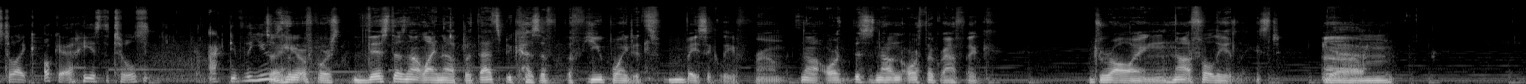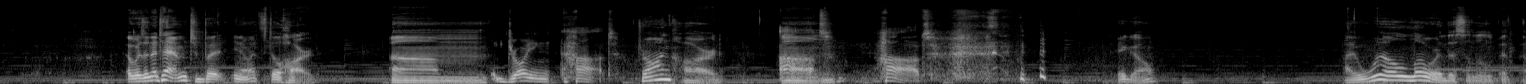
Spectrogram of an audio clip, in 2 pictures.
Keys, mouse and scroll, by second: 0.7-1.2 scroll up 2, 1.7 scroll down 1, 12.7 middle click, 14.1 KP_1, 15.0 KP_3, 16.1-17.4 shift+middle drag, 23.5-25.1 middle drag, 25.6 middle click, 27.2-28.8 drag, 29.2 middle click.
